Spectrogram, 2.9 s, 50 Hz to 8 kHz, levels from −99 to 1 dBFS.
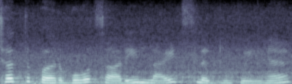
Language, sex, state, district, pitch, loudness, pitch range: Hindi, female, Punjab, Pathankot, 225 Hz, -18 LUFS, 205-265 Hz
